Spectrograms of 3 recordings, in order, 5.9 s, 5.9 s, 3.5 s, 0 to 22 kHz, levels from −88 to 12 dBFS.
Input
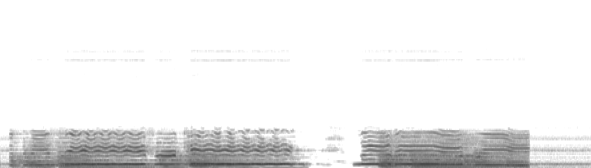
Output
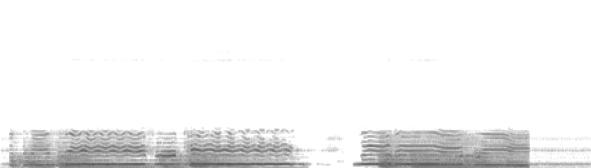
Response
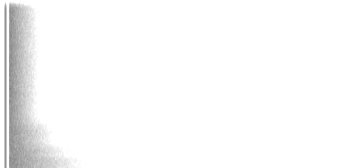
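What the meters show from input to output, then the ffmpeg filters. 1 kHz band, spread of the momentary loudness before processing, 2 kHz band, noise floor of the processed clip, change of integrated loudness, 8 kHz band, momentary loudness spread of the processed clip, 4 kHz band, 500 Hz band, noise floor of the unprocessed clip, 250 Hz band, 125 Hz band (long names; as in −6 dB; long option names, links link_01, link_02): −9.0 dB, 9 LU, −7.0 dB, −71 dBFS, −7.5 dB, can't be measured, 9 LU, −6.5 dB, −8.0 dB, −64 dBFS, −6.5 dB, −6.5 dB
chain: -af "adynamicequalizer=threshold=0.02:dfrequency=830:dqfactor=1.6:tfrequency=830:tqfactor=1.6:attack=5:release=100:ratio=0.375:range=2.5:mode=cutabove:tftype=bell,volume=-6.5dB"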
